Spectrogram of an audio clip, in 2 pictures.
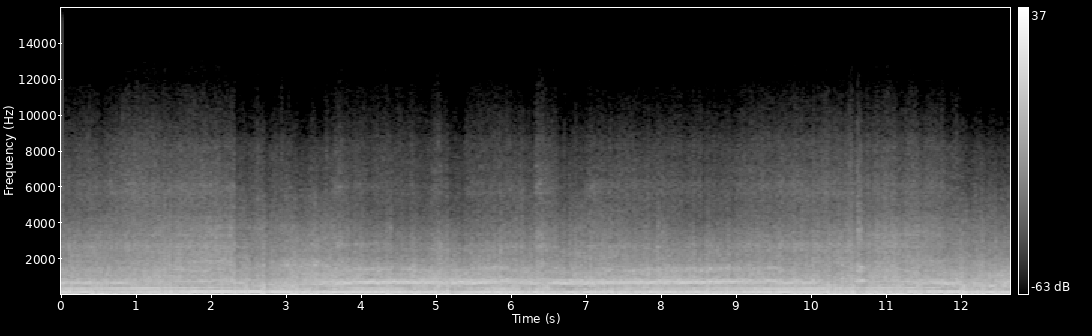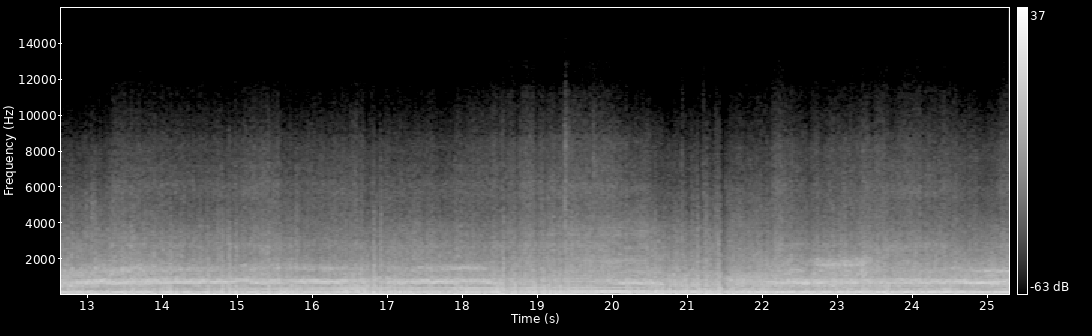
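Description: Stock cars race around Cowdenbeath Racewall in a close late-race battle, a loud continuous roar of several engines whose pitch climbs and dips as cars pass and accelerate, with no talking.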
